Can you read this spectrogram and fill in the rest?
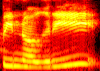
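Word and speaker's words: Pinot Gris: Tenemos que la pinogrí viene de Francia, ¿verdad? Eh, acá la s no se no se es muda, ¿verdad?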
